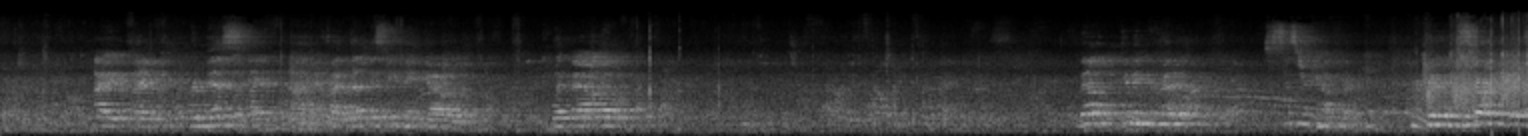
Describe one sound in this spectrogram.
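A woman speaks with animation through a microphone and loudspeakers in a large echoing hall.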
